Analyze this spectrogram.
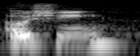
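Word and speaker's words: Wouxun: I'm using a Oing spelled walkon uh pronounced oshing uh 2meter 220 handheld.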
